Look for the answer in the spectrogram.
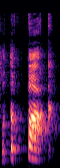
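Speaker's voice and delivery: sudden loud, high burst; exasperated outburst. Acted. Tired parent losing it at the child, loud outburst. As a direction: snap at a kid who won't sleep.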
